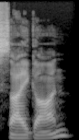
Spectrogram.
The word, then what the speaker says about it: Sigh, Gone: child of vietnamese refugees title of that book is saigon which phonetically sounds like the city but it's actually the word psy comma gone which i think is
